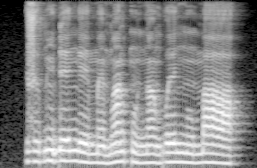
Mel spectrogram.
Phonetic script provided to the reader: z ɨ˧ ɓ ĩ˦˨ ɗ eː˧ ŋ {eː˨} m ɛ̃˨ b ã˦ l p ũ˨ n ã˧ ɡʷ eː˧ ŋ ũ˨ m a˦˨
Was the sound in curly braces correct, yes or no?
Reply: yes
